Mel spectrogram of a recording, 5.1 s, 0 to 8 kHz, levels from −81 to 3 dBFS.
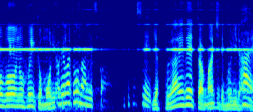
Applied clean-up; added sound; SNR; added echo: neural mask model RNNoise.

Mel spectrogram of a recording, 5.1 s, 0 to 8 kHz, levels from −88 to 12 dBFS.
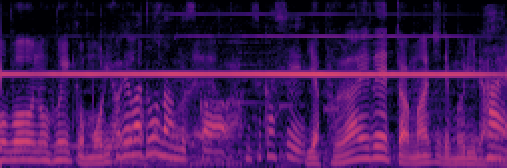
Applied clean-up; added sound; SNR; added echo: none; Wind instrument, woodwind instrument; -3 dB; none.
